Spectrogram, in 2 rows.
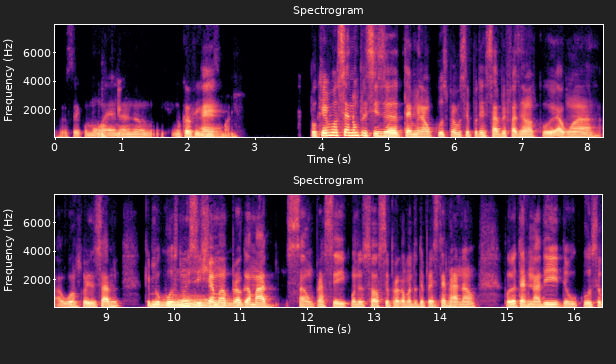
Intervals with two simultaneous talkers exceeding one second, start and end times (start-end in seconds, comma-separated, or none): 9.8-11.1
